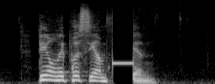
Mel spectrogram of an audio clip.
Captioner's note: beep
